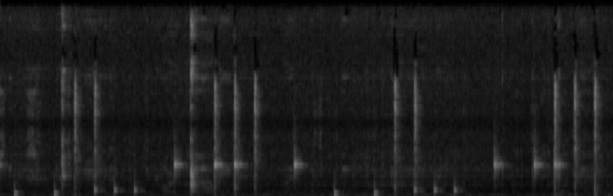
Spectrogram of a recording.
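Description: Irregular light clinks and taps of hard gear being handled, some ringing briefly at a high and a lower pitch, like metal clips and fittings knocking against dive kit.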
